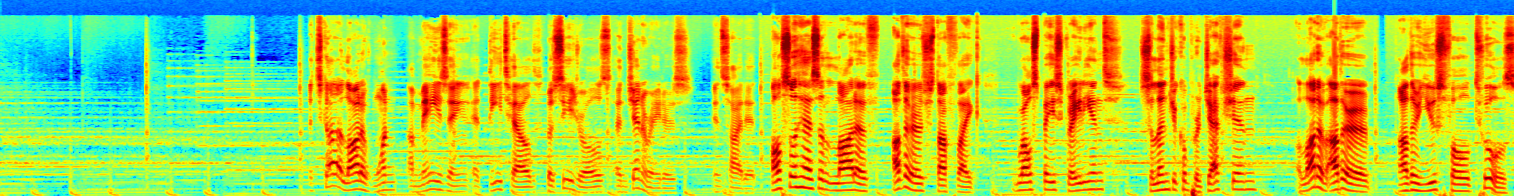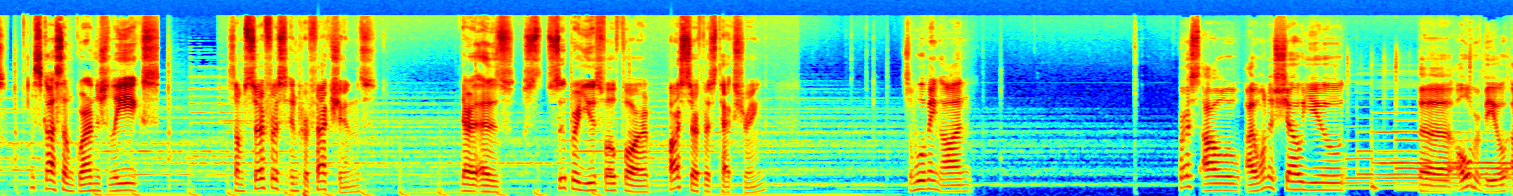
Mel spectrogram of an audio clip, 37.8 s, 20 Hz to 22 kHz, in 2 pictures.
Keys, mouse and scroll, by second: 0.5 scroll down 2, 1.9 click, 3.1 space, 3.8 right click, 7.4 click, 9.4 click, 12.5 space, 16.4-17.9 drag, 18.9 click, 20.2 middle click, 20.2 scroll down 2, 21.8-22.2 scroll down 1, 28.6-28.9 scroll down 2, 29.4 click, 30.2 alt+click, 30.7 alt+middle click, 33.0 space, 34.4 click, 35.0 click, 37.0 click.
